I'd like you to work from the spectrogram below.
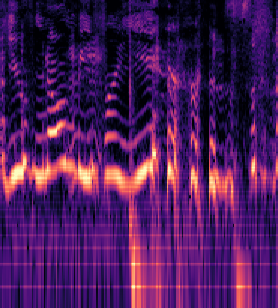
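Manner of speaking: high, slow, laughing comeback; laughing retort. Retold or imitated. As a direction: drawl it out through laughter. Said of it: "Buffy's like".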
